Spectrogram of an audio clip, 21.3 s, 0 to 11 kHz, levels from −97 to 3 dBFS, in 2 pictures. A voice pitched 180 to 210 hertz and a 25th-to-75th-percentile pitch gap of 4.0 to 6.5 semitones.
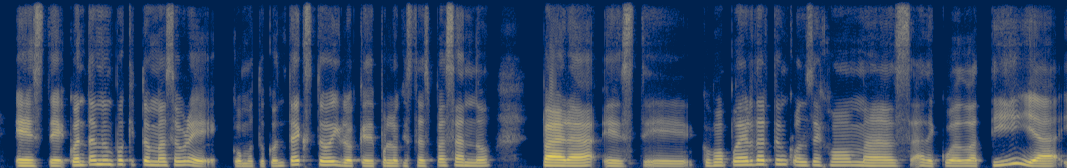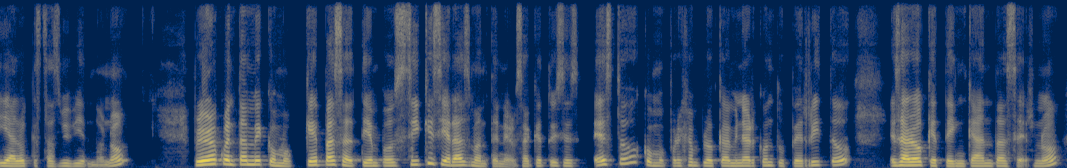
Yes: high, 190 Hz; average, 4.9 semitones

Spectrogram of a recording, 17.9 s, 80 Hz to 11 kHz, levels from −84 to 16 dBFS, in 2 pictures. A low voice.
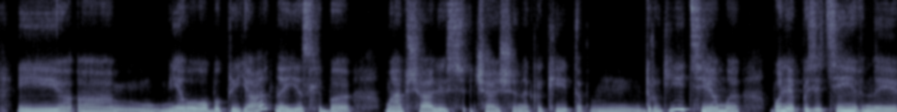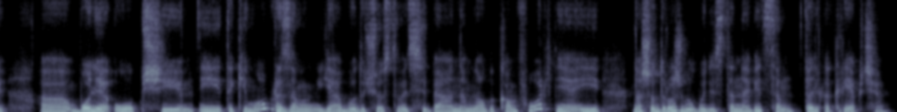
No: high, 220 Hz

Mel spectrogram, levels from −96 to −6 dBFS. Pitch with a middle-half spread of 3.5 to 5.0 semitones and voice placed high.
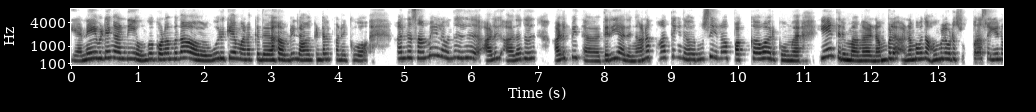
Yes: average, 4.0 semitones; very high, 285 Hz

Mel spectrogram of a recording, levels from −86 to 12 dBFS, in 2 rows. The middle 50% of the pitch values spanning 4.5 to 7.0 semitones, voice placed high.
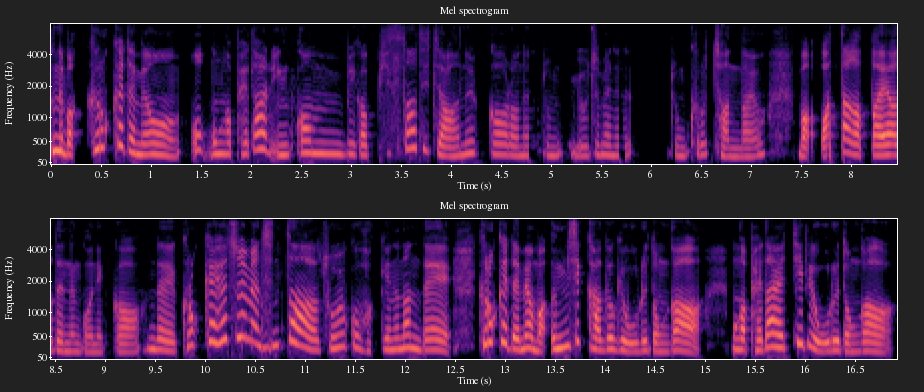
Yes: average, 5.1 semitones; high, 225 Hz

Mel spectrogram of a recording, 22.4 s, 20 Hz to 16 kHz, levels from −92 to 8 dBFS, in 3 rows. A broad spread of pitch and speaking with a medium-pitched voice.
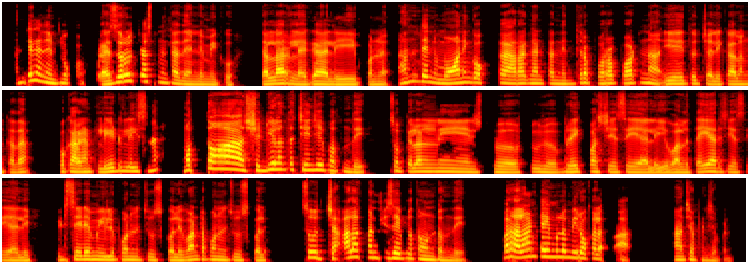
Yes: wide, 7.4 semitones; medium, 155 Hz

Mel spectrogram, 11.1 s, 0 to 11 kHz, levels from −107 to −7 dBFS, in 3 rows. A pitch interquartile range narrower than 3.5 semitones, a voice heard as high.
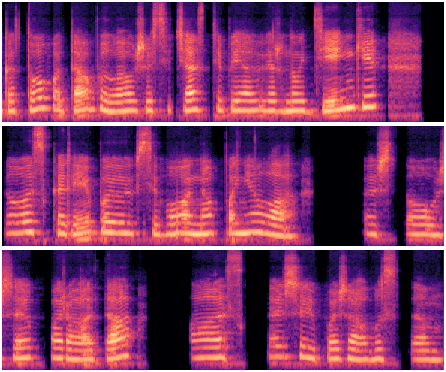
Yes: narrow, 2.4 semitones; high, 230 Hz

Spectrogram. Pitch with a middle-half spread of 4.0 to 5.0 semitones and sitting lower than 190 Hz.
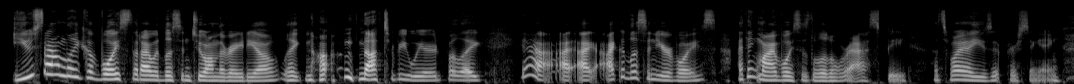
No: average, 4.6 semitones; high, 200 Hz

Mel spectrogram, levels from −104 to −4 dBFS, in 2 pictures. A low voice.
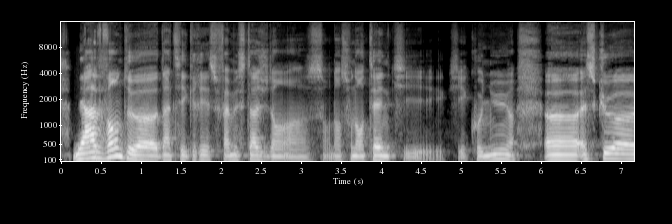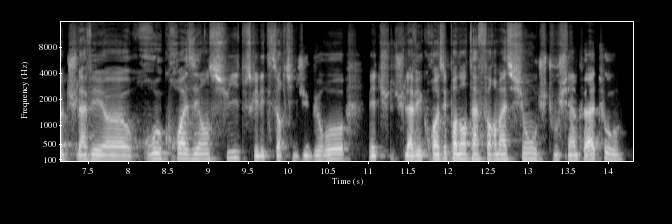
Yes: low, 115 Hz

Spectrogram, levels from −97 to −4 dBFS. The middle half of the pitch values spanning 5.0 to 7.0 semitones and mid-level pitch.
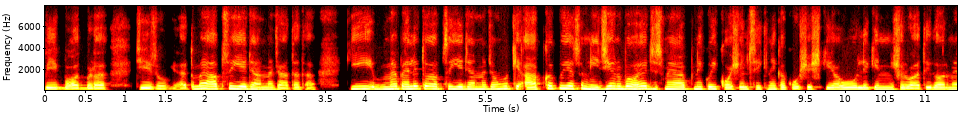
Yes: wide, 5.5 semitones; medium, 180 Hz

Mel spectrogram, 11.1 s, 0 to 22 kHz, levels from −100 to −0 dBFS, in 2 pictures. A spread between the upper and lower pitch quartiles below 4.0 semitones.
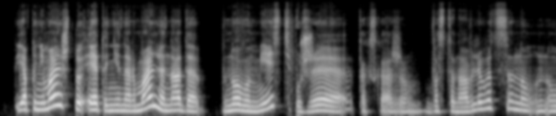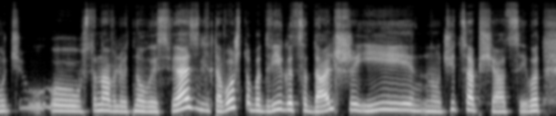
No: average, 4.6 semitones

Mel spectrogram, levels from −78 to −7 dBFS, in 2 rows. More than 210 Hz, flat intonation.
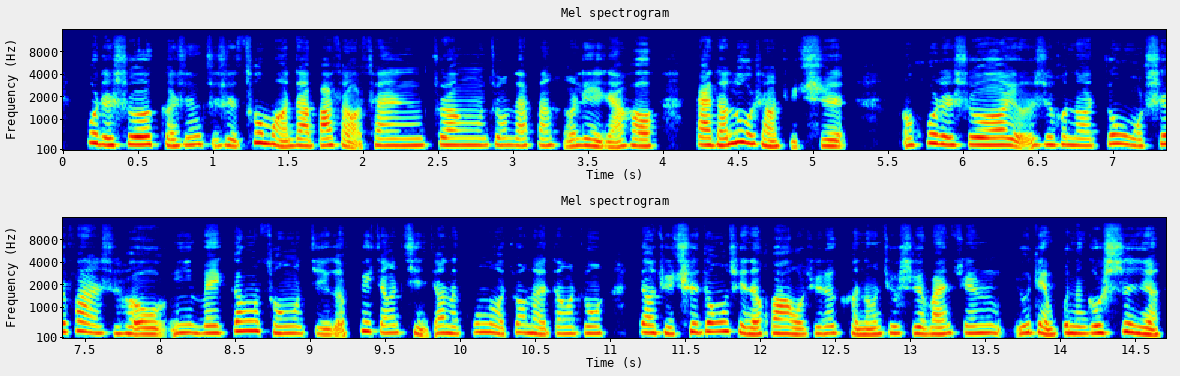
Yes: high, 220 Hz; narrow, 2.3 semitones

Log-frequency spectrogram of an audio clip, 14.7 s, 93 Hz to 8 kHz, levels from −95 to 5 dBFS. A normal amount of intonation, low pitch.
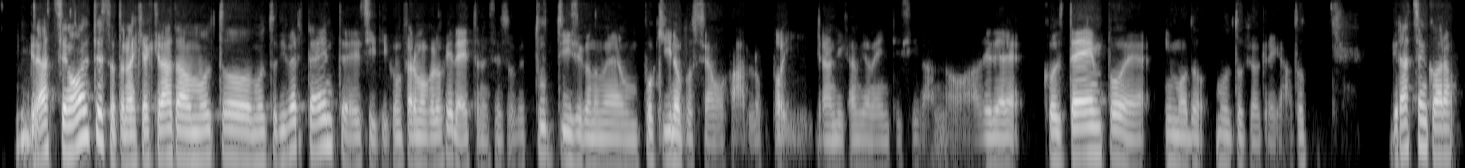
Yes: average, 4.2 semitones; low, 115 Hz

